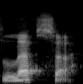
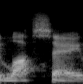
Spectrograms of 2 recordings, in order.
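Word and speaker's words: lefse: uh lefsa did you hear that Megan it's lefsa that's how it's pronounced don't don't pretend like you knew that I've heard you say love say like a million times yeah I don't don't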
